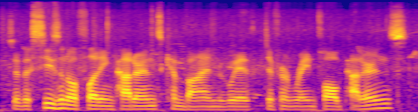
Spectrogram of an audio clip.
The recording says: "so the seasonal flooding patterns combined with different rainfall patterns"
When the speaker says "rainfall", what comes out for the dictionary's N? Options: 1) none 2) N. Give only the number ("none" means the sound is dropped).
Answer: 2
